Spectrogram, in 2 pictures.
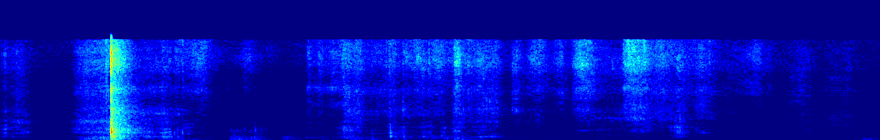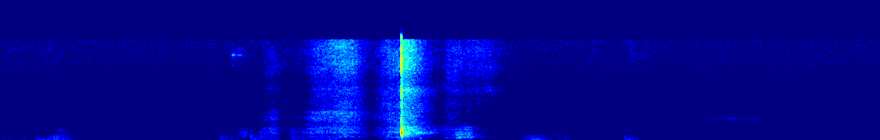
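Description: A knife blade slitting packing tape on a cardboard mailer box, with scratchy cutting and rustling of the box in the hand. Two sharp knocks stand out, about half a second in and again about six and a half seconds in.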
